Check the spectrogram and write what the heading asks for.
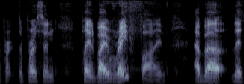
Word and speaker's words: Ralph: played by Rafe Fiennes or Ralph Fiennes, however you say it. Rafe. It's, it's pronounced Rafe.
